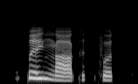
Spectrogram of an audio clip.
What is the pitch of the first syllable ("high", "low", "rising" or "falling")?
high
